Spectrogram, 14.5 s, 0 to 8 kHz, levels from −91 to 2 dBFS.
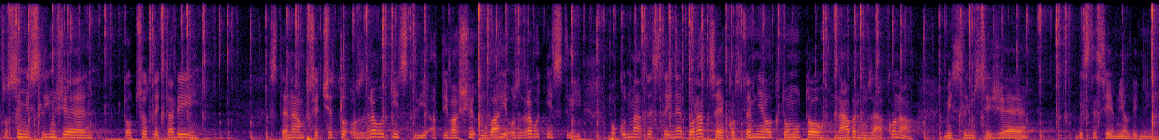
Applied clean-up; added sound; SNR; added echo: none; Typing; 7 dB; none.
